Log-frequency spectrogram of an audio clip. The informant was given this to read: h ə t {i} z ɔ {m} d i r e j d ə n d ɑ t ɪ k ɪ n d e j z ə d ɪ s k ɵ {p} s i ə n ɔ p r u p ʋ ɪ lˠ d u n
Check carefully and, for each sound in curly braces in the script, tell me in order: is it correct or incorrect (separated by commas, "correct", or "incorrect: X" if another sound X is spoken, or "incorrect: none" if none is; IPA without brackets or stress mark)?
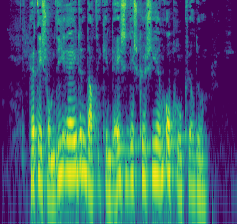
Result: incorrect: ɪ, correct, incorrect: none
